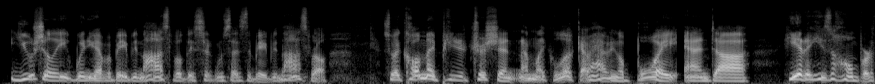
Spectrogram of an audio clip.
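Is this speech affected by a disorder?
Yes: vocal cord paralysis; permanent left vocal cord paralysis after near-fatal pneumonia, intubation, tracheostomy, feeding tube, over 2 years ago; current voice temporary after recent surgery, swallowing still hard.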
